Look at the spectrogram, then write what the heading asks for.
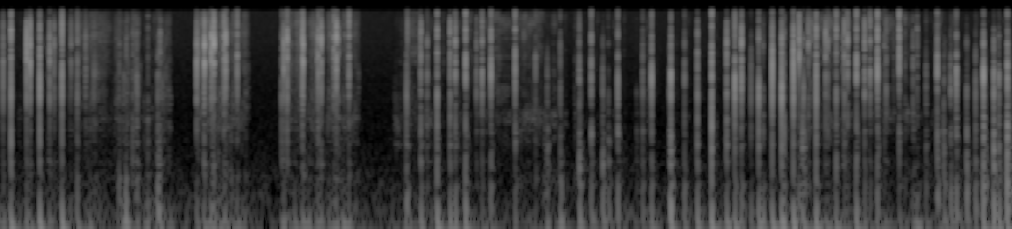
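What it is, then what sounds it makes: Wooden board book. Long matte black pointed nails rapidly tap and scratch across a flat wood-grain board book page with a black spider cut-out design, lying flat with a small microphone resting on it. The result is dense, dry clicks and bright scratching with a low thumpy body, each tap dying away almost instantly, with a few brief pauses.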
